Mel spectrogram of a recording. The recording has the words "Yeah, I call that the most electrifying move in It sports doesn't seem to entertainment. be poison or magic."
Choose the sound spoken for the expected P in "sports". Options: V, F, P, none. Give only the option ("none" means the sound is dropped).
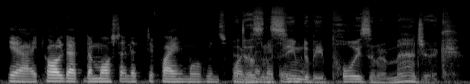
F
